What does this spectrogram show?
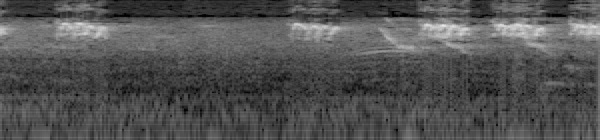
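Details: Sparrow calling with bright, high chirps in short bursts. One comes early, then a pause, then a tighter series of four chirps with a few descending slurred notes between them.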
